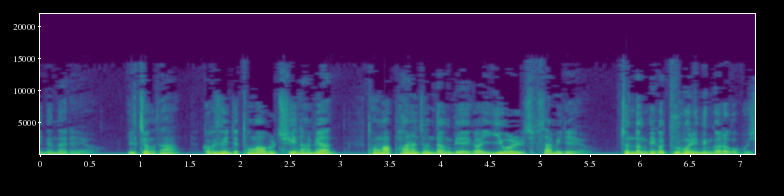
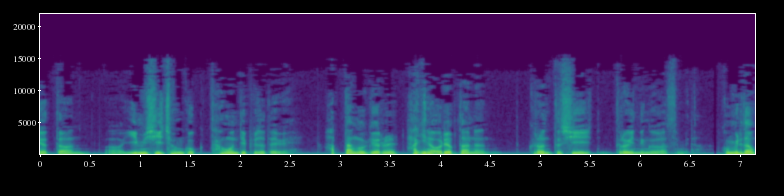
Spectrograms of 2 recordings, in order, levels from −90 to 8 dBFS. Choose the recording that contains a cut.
first; 1 cut; at 5.3 s

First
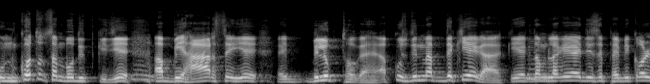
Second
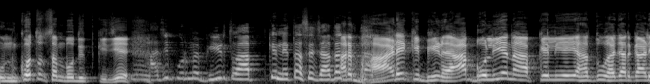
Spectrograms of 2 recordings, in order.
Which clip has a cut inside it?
second; 1 cut; at 1.4 s

